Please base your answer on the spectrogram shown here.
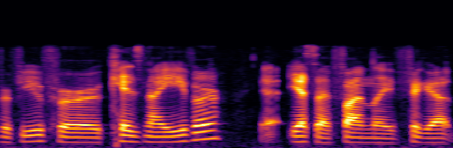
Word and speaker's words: Kiznaiver: episode 5 review for kids naive er yes I finally figured out the pronunciation it's not kids neither as probably America today it's kids naive ER so I'll be saying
